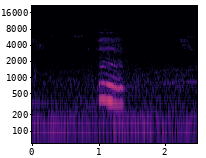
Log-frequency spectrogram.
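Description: A baby coos briefly.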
